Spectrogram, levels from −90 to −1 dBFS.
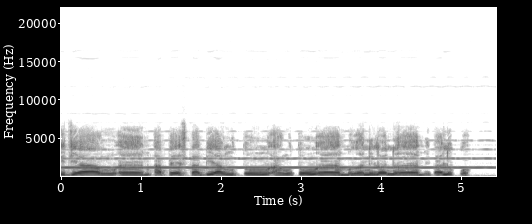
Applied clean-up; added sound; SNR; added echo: none; Wind instrument, woodwind instrument; 13 dB; none.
